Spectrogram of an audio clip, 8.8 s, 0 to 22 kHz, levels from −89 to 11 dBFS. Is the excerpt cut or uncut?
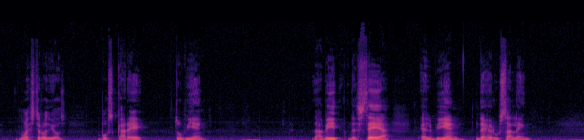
uncut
